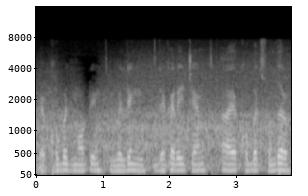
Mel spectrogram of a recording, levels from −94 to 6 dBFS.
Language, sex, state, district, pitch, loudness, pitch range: Gujarati, male, Gujarat, Gandhinagar, 130 Hz, -17 LUFS, 125-135 Hz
